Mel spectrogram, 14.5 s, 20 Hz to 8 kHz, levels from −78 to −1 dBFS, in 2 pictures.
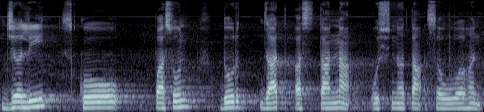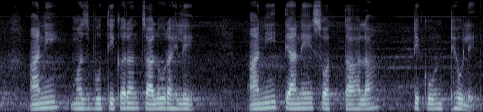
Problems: constant background noise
